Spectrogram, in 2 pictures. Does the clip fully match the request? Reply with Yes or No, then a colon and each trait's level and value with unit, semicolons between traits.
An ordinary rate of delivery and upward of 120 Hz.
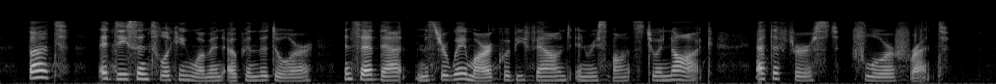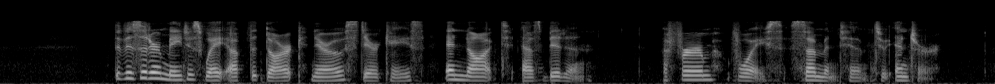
Yes: average, 145 wpm; high, 190 Hz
